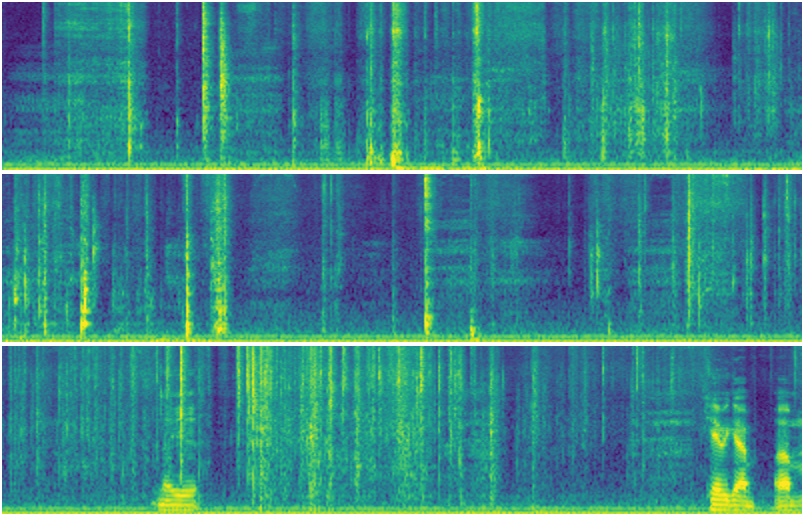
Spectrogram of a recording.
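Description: Tape on a cardboard box being slit with a folding knife, then foil-wrapped trading card packs handled and crinkled, with irregular crackles and clicks throughout and a longer stretch of rustling about two-thirds of the way in. A low steady hum lies under it all.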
